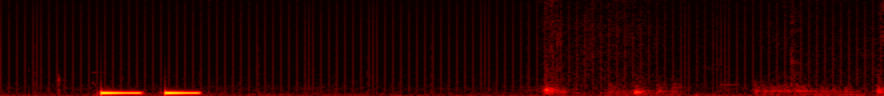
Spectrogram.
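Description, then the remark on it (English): Two short, identical electronic beeps sound in quick succession, a clear steady phone-call alert tone, followed by quiet background noise and faint, muffled voice sounds. “Getting a phone call. I don't know if you heard the beep.”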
